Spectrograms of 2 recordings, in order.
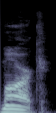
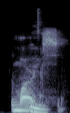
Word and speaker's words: marque: I'll letter letters of mark. Uh it's spelled Marque.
